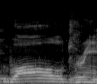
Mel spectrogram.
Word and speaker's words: Waldron: You have to say it slow. You can't say Waldron.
